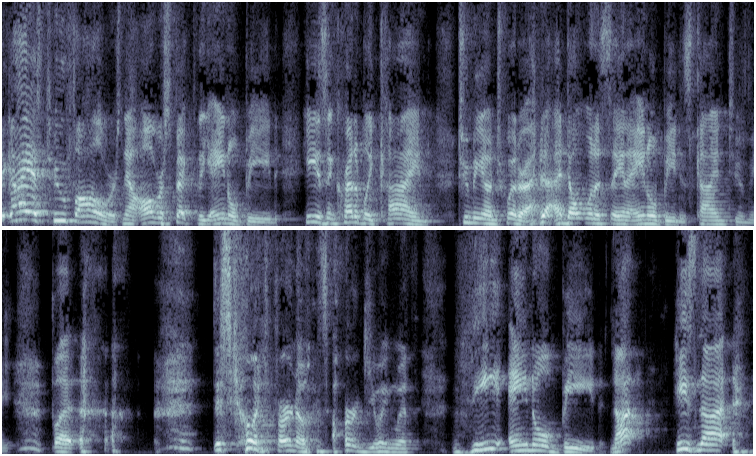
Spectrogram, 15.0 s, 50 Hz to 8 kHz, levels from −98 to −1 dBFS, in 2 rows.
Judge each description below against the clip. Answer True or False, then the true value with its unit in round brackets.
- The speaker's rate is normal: True (180 wpm)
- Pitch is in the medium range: True (170 Hz)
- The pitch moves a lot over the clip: True (7.3 semitones)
